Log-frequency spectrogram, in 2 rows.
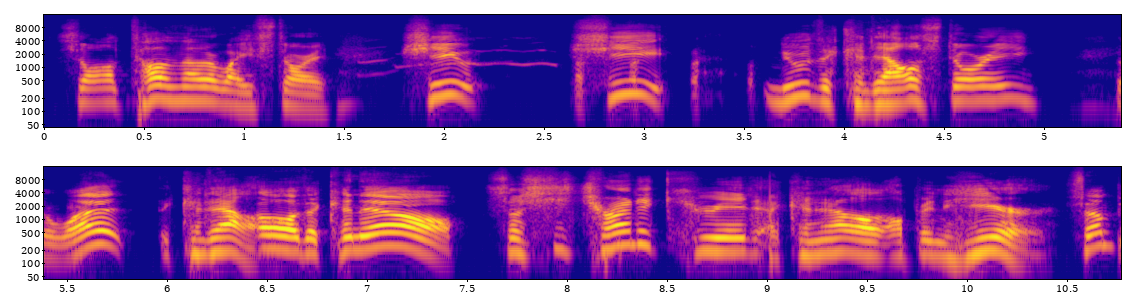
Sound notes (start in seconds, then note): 1.6 laughter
